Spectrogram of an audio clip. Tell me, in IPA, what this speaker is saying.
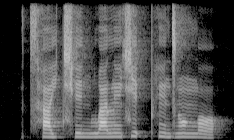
t͡sʰa˧jt͡ɕʰe˧ŋ lwa˧lẽ˧ɕe˦ʔ pʰẽ˧d͡zɔ̃˧ ŋɔ˨˩

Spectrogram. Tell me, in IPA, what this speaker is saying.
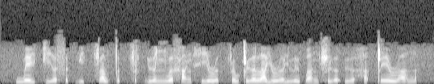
we˧jki˨˩˨ə̯sə˨˩k̚ ji˨˩k̚ʂa˨˩w t̪ə˦˥k̚ʂə˦˥k̚ jɨ˧˥ə̯ɲu˧˥ə̯xa˨˩˨ŋ hi˧ɹə˨˩k̚ʂə˨˩w ʈɨ˧˥ə̯la˧˥jɹə˨˩˨j lɨ˧ ɓa˨˩˨ŋʂɨ˨˩˨ə̯ʔɨ˨˩˦ə̯ ha˨˩t̚ʈe˨˩˦ɹa˨˩˦n

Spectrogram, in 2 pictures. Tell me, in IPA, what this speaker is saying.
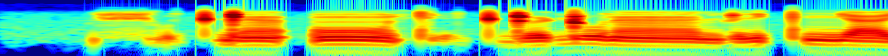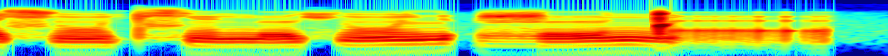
çṵtʲɖæ̃ ʔõːtʲæ̰tʲ ɖɯɖu ɾæ̃ːɖɾitʲɲæ ɕõːtʲɕẽŋøçõlʲ | ɮø ŋ͡ǃæ̰

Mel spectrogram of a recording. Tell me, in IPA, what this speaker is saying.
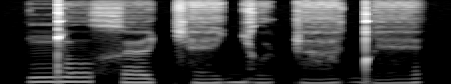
ŋ͡ǃo˦xœ˨cʰɛ̤˨˦ɟo̤˧ ʈa̤˨˦ɡ͡ǃɛ̤˧

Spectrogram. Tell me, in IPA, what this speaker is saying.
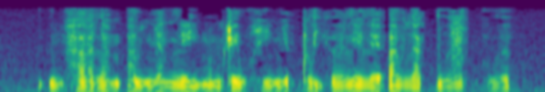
ʔɨ˨˩˨mhaː˨˩˨la˧mʔa˨˩w ɲa˧nle˧˥j mə˧mʈe˨˩˨whi˨˩ ɲɛ˨˩p̚ʈo˨˩˨j ʔəː˧˥le˧ lɛ˧˥ʔa˧wla˨˩k̚ʔu˧ə̯ və˨˩k̚hu˧ə̯

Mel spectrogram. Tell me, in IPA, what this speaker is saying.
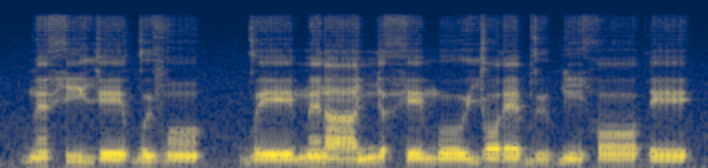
bɛ̃˧hi˦˨ jeː˨ ɡʷɨ˦vɔ̃˨ | ɡʷeː˨mɛ̃˦ ɾaː˨ɲə˦ he˧moː˧ jɔ˧ɾɛ˦˨bɨ˨ ɓĩ˨ hɔ˧ | ɾe˨

